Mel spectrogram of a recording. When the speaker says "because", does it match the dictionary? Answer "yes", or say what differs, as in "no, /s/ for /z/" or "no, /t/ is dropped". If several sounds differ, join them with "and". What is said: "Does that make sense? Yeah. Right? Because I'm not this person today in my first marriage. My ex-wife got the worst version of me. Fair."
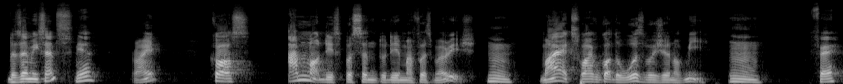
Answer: no, /s/ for /z/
